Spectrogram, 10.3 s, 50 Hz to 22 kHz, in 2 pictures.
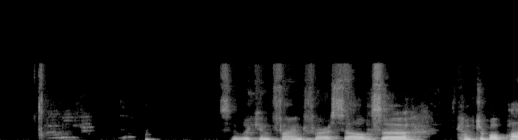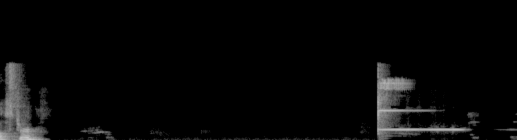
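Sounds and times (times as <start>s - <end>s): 
speech: 2.3s - 5.7s
meditation bell struck at a meditation sitting: 9.0s - 9.8s.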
